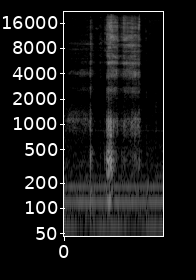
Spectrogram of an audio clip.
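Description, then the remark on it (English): A short slurping sip from a 'No Drama Allowed' mug: a quick airy intake, then a louder breathy slurp lasting a fraction of a second, followed by a soft swallow over faint background hum. “By the way, in honor of Scott Adams, how about a simultaneous sip?”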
